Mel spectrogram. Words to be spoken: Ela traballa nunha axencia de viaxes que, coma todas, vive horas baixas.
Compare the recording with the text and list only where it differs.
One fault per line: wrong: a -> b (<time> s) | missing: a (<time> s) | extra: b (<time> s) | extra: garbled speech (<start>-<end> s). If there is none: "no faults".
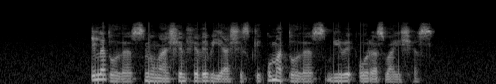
wrong: traballa -> todas (1.1 s)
